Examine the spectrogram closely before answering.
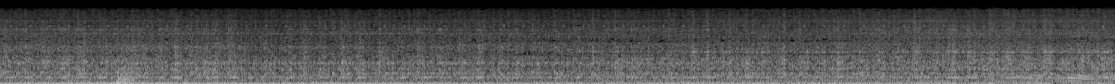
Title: Bad Water Pump Sound. #waterpump #bad #sound #engine #carparts #automobile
